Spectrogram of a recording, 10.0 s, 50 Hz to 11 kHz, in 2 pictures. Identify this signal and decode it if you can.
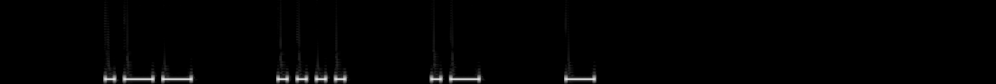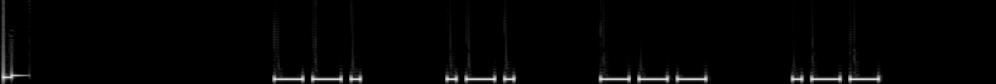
Morse code, heard as a keyed tone, about 25 wpm, spaced as for 14 wpm, 700 Hz. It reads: WHAT GROW
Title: 3x Character Spacing - Top 300 Words - 25wpm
